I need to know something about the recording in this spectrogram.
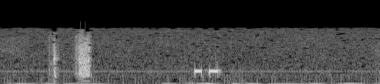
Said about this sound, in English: Uh, yeah, I believe one way you could probably do that is uh, using the DTMF uh, tones on uh, on your mic if they're still functioning.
